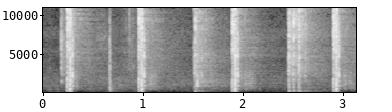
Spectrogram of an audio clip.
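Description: Paintball marker test shots outdoors, seven sharp pops at a fairly steady pace, each a short crack, fairly close and alone with no talking.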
